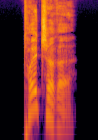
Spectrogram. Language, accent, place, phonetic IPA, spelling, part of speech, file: German, Germany, Berlin, [ˈtɔɪ̯t͡ʃəʁə], teutschere, adjective, De-teutschere.ogg
- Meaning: inflection of teutsch: 1. strong/mixed nominative/accusative feminine singular comparative degree 2. strong nominative/accusative plural comparative degree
